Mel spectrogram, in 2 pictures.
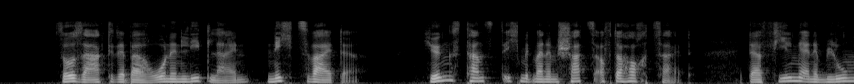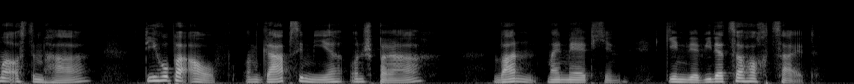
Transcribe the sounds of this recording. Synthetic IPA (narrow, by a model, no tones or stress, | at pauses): z̥oːzaːk̚tədeːɐbaʁoːnɪnliːtlaɪnː | ɪçt͡sv̥aɪtʰɐ̰ | jʏŋstʰːant͡stəɪçmɪt̚maɪnəmʃat͡sʔa̰ʊfd̥eːɐɦɔχt͡sa̰ɪt | d̥aːfiːlmiːɐaɪnəbluːməa̰ʊsd̥eːmɦaːɐ | d̥iːɦoːpḛːɐʔaʊf | ʔʊntɡ̥aːpz̥iːmiːɐʔʊntʃpʁ̥aːx | vanmaɪnmɛːtçən | ɡ̥eːənviːɐviːdɐt͡suːɐɦɔχt͡sa̰ɪt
